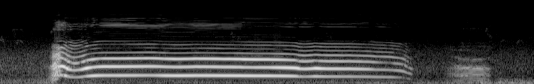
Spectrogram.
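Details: A male Alaskan Malamute howls like passing fire truck sirens, a long, steady howl that rises sharply, holds a level tone, then drops off; caught on tape by chance, as he rarely does this.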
